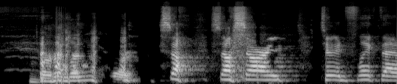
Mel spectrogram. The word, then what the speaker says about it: Berlin: It looks like Berlin, but in our neck of the woods, they pronounce it Berlin. Berlin.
